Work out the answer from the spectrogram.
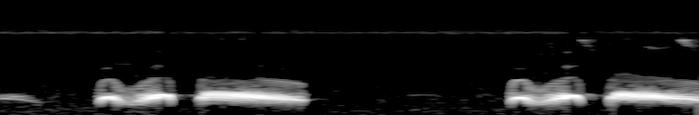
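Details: Spotted dove lure call, used to attract birds while waiting in a hide: two cooing phrases about two seconds apart, each a short doubled note followed by a longer sustained coo, over a faint steady high whine.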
